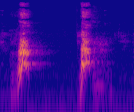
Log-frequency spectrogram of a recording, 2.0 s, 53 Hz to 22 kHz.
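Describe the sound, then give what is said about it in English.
A dog barks, two sharp barks about a second apart with the start of a third at the end, over a faint low hum and no talking. “Uh, I also learned that, um, let's see, um, my dog likes popcorn at 6.30 in the morning.”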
